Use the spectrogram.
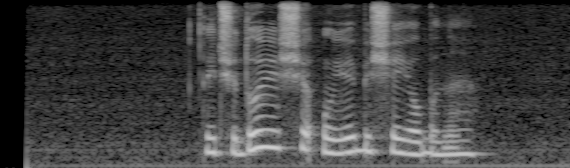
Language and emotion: Russian, neutral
